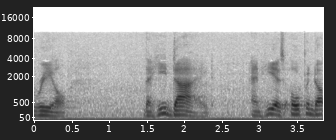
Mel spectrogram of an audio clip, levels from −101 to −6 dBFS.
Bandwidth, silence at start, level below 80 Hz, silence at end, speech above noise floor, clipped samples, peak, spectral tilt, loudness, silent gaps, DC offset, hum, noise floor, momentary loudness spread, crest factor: 10.5 kHz; 0 s; -58 dBFS; 0 s; 24 dB; under 0.1%; -8 dBFS; -6.5 dB/octave; -28 LUFS; none; 0.8%; none; -52 dBFS; 23 LU; 20 dB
